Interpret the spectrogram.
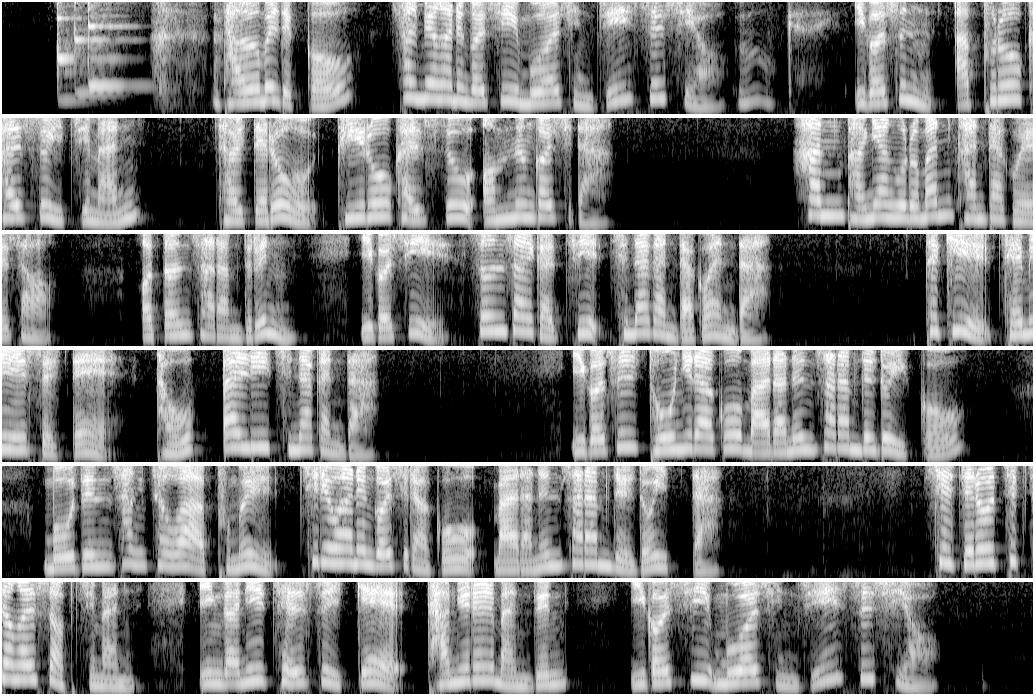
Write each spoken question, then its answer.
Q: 실제로 측정할 수 없지만 인간이 잴 수 있게 단위를 만든 이것이 무엇인지 쓰시오.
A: 시간.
